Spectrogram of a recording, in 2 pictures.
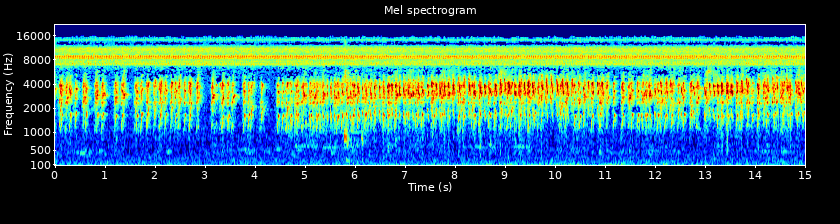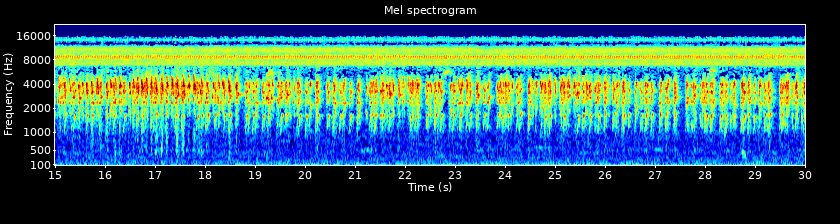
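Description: Dense, continuous high-pitched chirping and chatter of birds in forest undergrowth, swelling a little in loudness and easing again, over a faint steady high whine.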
